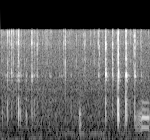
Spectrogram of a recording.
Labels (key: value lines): label: ambient
recorder: HydroMoth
